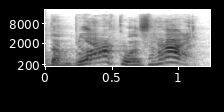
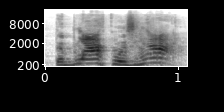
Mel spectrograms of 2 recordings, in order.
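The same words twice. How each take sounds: First: "the block was hot" dropped much softer, with weight on "hot"; low falling tune. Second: "The block was hot" with a lift on "block" and a rising end; rising tune. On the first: Preacher showing that tone changes meaning, soft low take. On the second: Preacher showing that tone changes meaning, rising take. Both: Shown as a demonstration. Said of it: "depending on the tone that I spoke it in".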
